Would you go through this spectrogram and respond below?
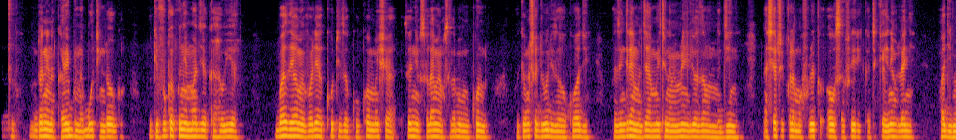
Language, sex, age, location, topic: Swahili, male, 18-24, Nairobi, health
